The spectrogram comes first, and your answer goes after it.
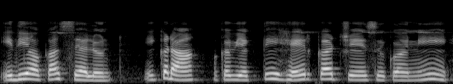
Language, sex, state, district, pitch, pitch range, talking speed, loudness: Telugu, female, Andhra Pradesh, Sri Satya Sai, 210 Hz, 205-240 Hz, 120 wpm, -17 LUFS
